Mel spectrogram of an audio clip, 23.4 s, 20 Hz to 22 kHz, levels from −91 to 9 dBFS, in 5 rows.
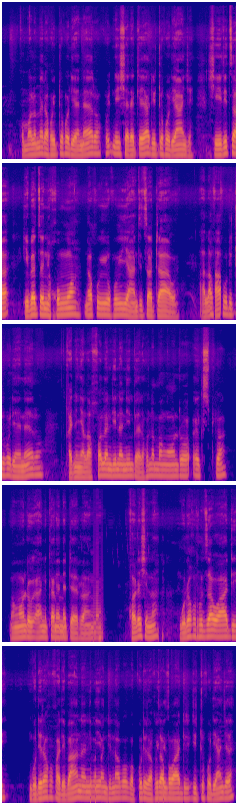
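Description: A speech recording with two kinds of fault. Frames out of order: pairs of neighbouring frame runs were decoded in swapped order at 8.82–9.05, 15.09–15.26, 17.16–17.32, 20.47–20.70 and 21.84–22.05 s, so blocks of 104.5 or 78.4 ms, consistent with runs of four or three frames, play exchanged, giving a garbled flutter but no lost time. Robotic sound from repeated short buffers: from 15.82 to 16.24 s new audio likely arrived too seldom, so a 10 ms chunk was looped while most of the real signal was skipped, imposing a rigid, metallic 100 Hz buzz that only loosely tracks the speech.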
